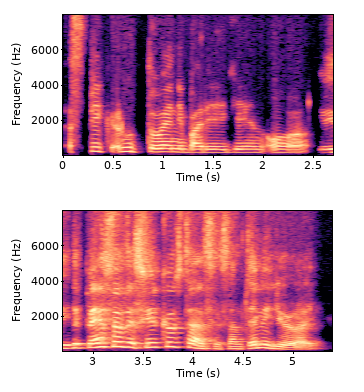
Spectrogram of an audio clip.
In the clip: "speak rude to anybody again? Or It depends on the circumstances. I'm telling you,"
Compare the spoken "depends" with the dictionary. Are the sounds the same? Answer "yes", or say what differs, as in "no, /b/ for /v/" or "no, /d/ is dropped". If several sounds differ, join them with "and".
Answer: no, /s/ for /z/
